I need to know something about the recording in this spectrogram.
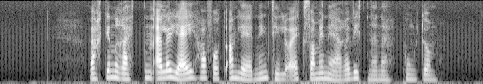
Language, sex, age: Norwegian, female, 46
